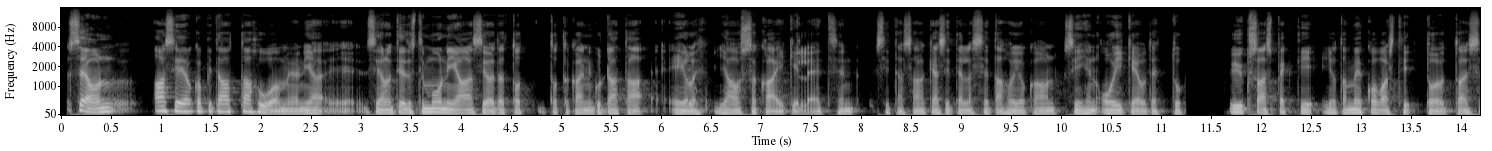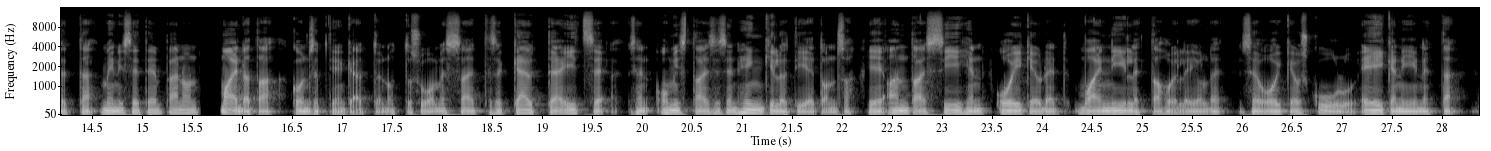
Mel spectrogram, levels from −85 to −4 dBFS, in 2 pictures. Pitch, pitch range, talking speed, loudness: 90 Hz, 80-100 Hz, 135 wpm, -30 LUFS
